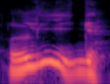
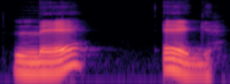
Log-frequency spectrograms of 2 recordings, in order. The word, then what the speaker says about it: leeg: use that example because there are two e beside each other and normally we would pronounce this as league league or need like need in in English right but in Tagalog you PR pronounce both vowels separately Le egg Le egg Le egg and never League Le egg Le EG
